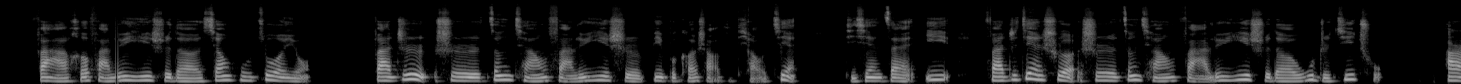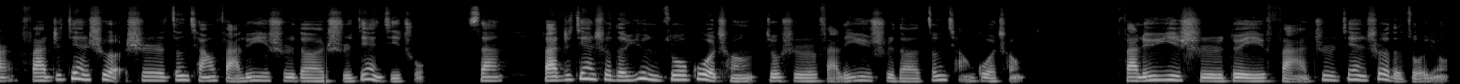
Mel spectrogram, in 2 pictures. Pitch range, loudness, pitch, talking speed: 155-200 Hz, -29 LUFS, 175 Hz, 200 characters per minute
